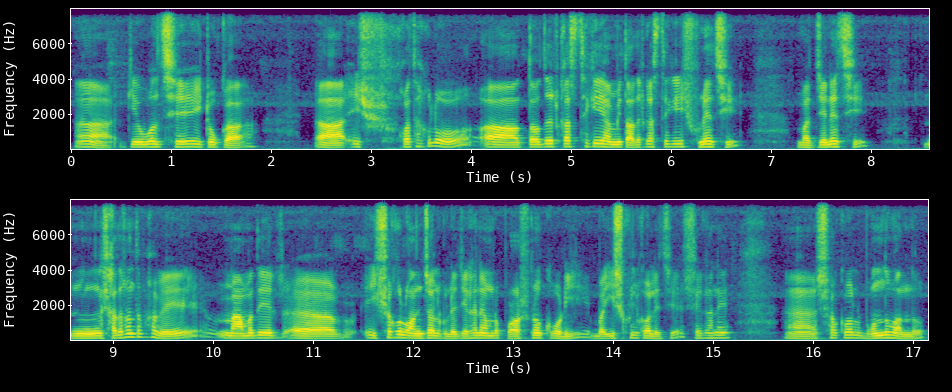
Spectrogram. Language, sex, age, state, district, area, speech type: Bengali, male, 18-30, West Bengal, Birbhum, urban, spontaneous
